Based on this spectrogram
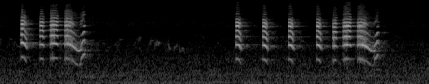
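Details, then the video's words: Red-wattled lapwing sounding an alarm to its companions about people moving nearby: a rapid burst of four piercing, down-slurred cries, a pause, then a longer run of about seven shrill, insistent notes. "Red wattled Lapwing - Alarm Call"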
